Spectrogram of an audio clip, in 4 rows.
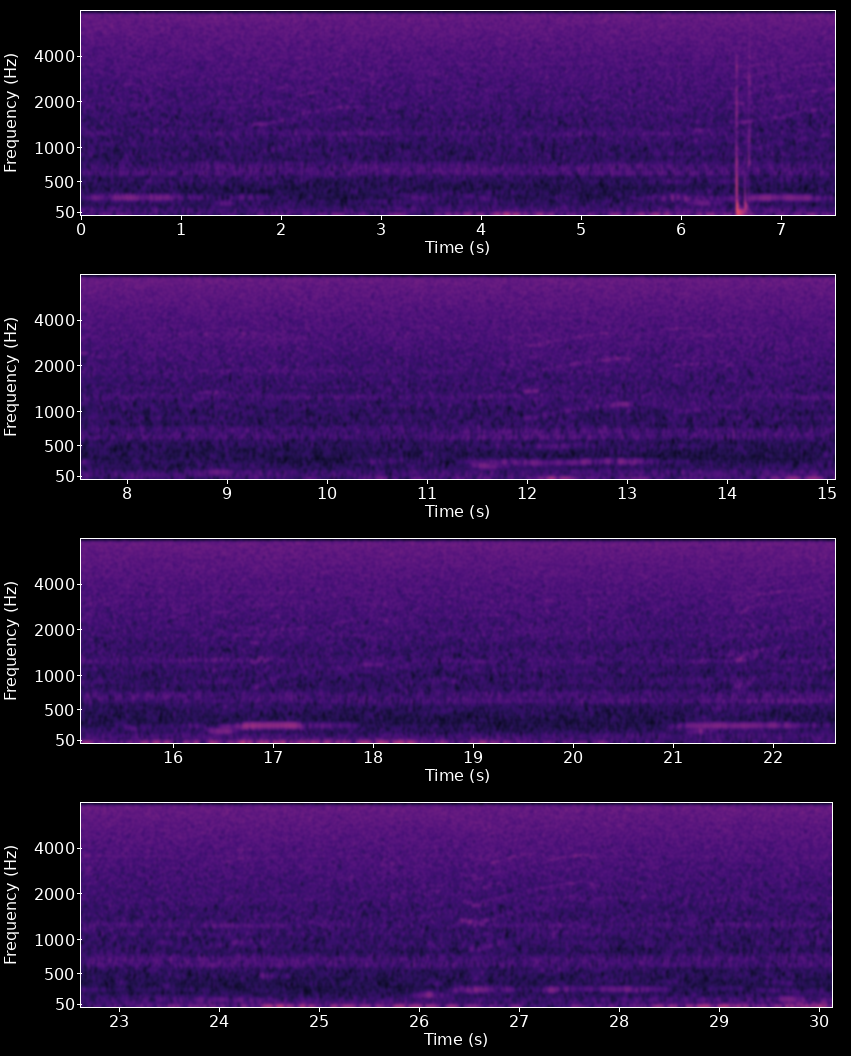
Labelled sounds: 12.7	13.0	humpback whale, 0.99 to 2.3 kHz
17.6	17.9	humpback whale, 2.2 to 2.4 kHz
27.4	27.7	humpback whale, 2.3 to 2.4 kHz

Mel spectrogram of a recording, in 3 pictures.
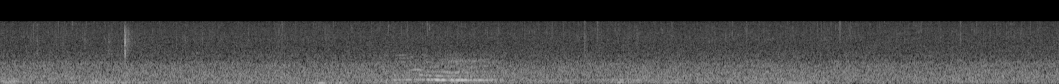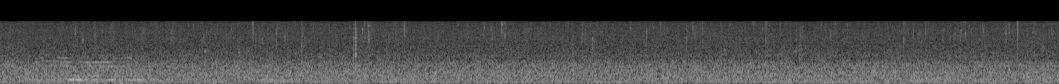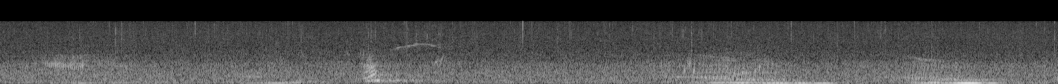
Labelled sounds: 4.5	4.8	humpback whale, 1.1 to 1.2 kHz
11.4	11.7	humpback whale, 0.91 to 1.1 kHz
25.1	25.6	humpback whale, 1.9 to 2.6 kHz
30.3	30.5	humpback whale, 1.1 to 1.4 kHz

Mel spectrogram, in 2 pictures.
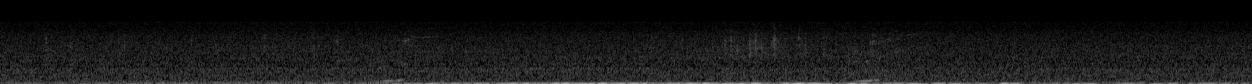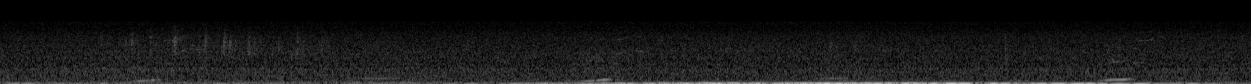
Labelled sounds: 4.1	4.4	humpback whale, 3.4 to 3.7 kHz

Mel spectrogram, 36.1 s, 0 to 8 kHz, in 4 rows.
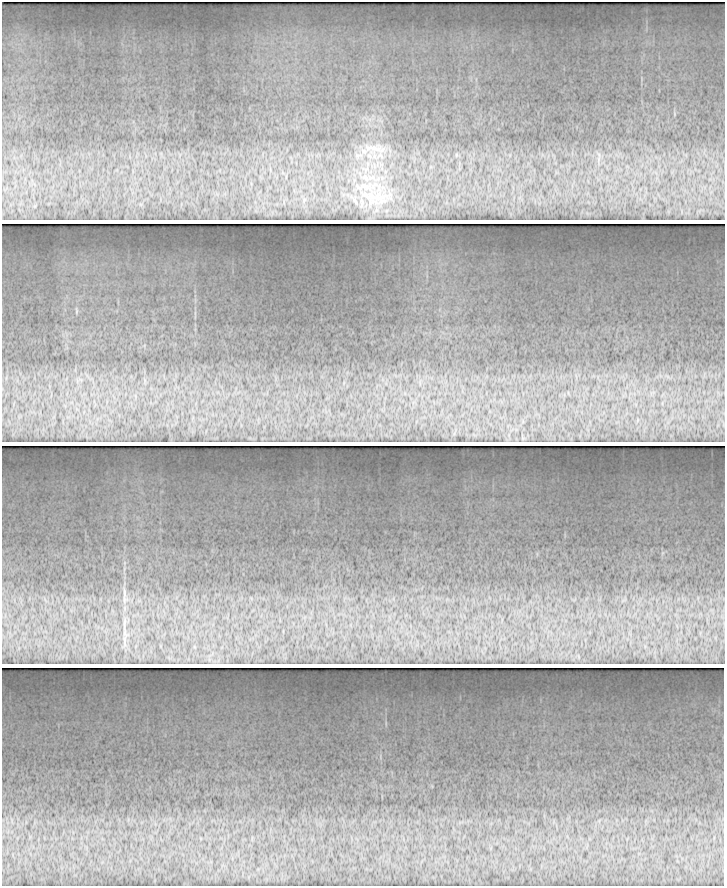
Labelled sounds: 4.4	4.8	croaking sound likely from a nearby submerged object, 0.84 to 1.0 kHz

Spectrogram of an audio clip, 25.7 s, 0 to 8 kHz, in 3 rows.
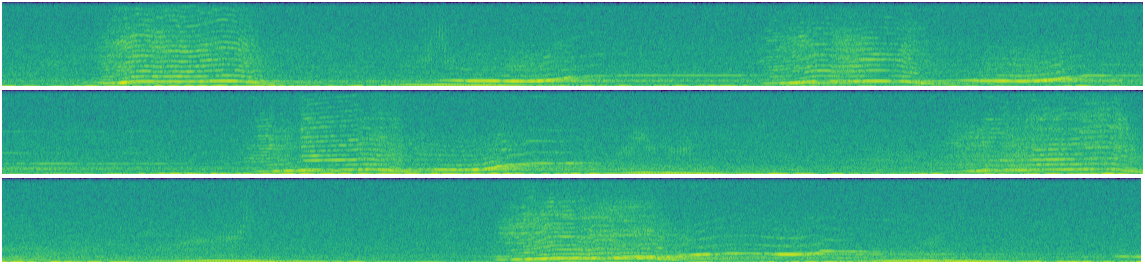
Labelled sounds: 0.8	1.9	humpback whale, 0.80 to 6.4 kHz
4.2	6.9	humpback whale, 0.80 to 5.6 kHz
7.5	8.4	humpback whale, 0.80 to 1.4 kHz
8.8	9.1	humpback whale, 0.99 to 1.1 kHz
10.3	13.0	humpback whale, 0.80 to 6.5 kHz
16.2	17.0	humpback whale, 0.86 to 4.2 kHz
20.8	21.9	humpback whale, 0.80 to 5.8 kHz
22.2	23.8	humpback whale, 0.80 to 4.1 kHz

